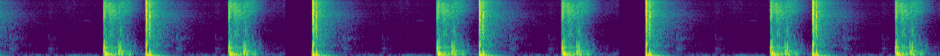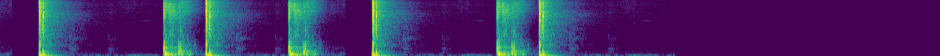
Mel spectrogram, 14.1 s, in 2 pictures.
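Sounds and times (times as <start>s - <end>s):
body percussion: 0.8s - 2.6s, 3.3s - 5.1s, 5.8s - 7.6s, 8.3s - 10.1s, 10.8s - 11.3s.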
